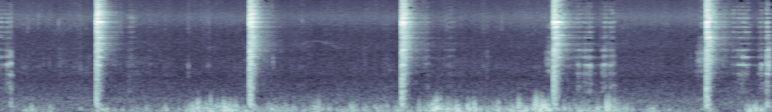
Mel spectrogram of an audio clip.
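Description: Sledgehammer striking the head of a hand-held steel drill bar set into rock: five sharp metallic blows about a second and a half apart, each ringing briefly. This is hand-drilling a blast hole, the holder turning the bar between strokes.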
